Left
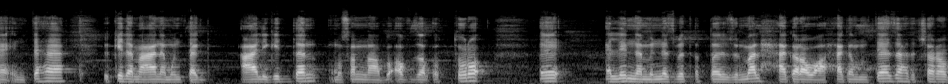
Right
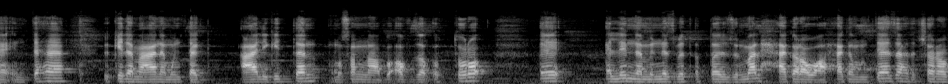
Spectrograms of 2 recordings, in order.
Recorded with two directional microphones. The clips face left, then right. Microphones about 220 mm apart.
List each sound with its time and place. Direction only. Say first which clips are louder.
0.0 s a man's voice: left 5 dB; 45° left (ahead or behind)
